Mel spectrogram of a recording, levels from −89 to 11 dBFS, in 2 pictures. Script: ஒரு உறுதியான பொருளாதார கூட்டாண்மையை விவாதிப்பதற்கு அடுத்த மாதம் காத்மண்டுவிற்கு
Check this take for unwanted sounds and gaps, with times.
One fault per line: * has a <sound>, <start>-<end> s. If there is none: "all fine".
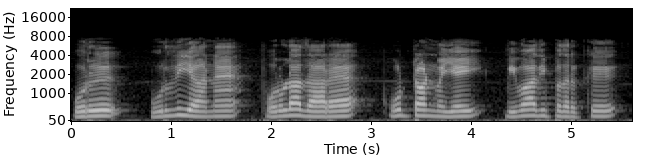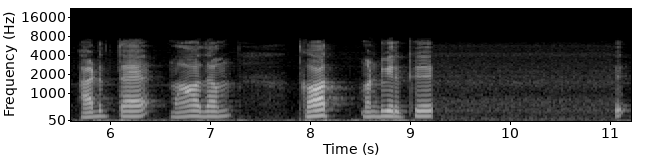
all fine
